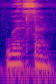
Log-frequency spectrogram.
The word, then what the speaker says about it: listen: Remember with listen, it's a two-syllable word where it's divided between the S and the T. The first syllable you'll sound out lis. The second one in, listen.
